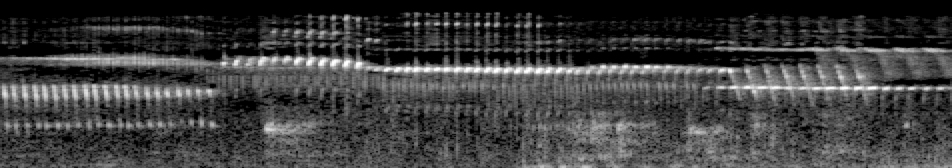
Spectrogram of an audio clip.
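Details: Forceful male canary song used to stimulate pairing, moving through a buzzy low roll, a high sweeping trill and quick repeated notes that slide gradually higher.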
